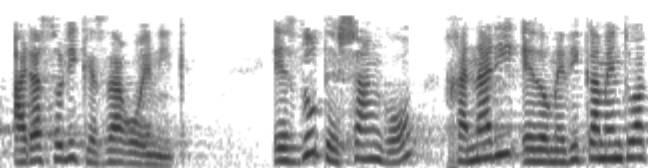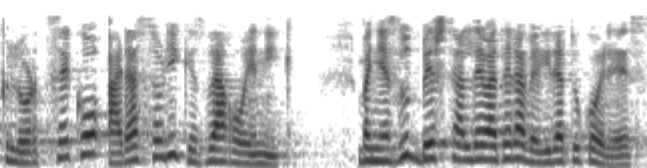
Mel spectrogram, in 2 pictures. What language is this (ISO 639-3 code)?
eus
